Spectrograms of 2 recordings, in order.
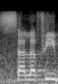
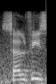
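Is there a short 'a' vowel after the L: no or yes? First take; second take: yes; no. First: The L is followed by a short 'a' vowel. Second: The L has no vowel after it. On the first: The speaker calls it right. "सलफ़ी बोलना चाहिए, लाम के फ़तहा के साथ में" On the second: The speaker calls it wrong. "सल्फ़ी सही नहीं है"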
